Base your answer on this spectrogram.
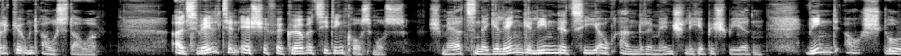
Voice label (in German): Die Esche, Gedichte eigene Lesung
